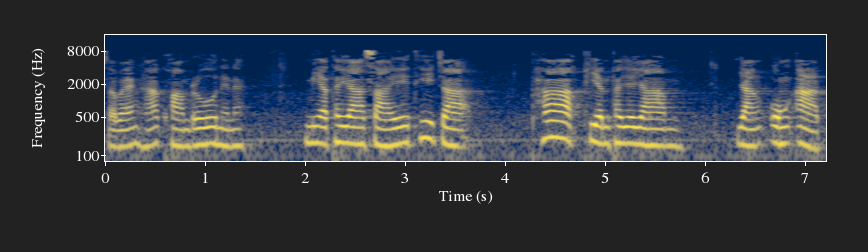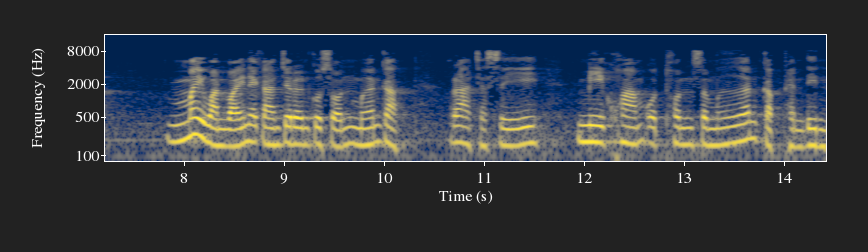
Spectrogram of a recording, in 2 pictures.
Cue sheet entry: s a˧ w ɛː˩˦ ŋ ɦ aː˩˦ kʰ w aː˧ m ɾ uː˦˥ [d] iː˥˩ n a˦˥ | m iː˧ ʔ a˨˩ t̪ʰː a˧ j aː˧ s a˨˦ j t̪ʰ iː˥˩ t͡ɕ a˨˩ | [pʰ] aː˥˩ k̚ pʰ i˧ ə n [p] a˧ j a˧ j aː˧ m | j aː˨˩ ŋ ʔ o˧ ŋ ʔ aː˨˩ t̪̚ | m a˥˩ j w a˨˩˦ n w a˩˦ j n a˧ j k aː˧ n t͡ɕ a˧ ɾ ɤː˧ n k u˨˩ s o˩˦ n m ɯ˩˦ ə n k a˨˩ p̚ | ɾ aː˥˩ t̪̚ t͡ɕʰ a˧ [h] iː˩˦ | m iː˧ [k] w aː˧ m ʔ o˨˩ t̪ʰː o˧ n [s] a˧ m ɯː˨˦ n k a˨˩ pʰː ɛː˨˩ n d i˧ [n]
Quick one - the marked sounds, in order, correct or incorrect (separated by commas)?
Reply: incorrect, correct, incorrect, incorrect, incorrect, correct, correct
